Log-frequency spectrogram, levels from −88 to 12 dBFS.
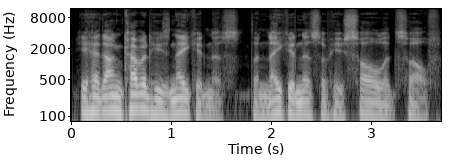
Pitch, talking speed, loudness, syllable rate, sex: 95 Hz, 160 wpm, -19 LUFS, 5.5 syllables/s, male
